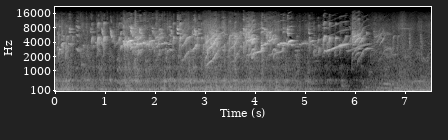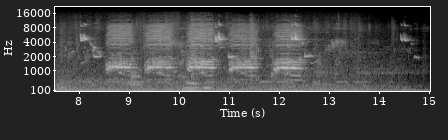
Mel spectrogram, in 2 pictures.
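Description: Busy, high-pitched chirping from caged birds fills the first several seconds, then four loud, harsh squawks ring out in a slow series, over a faint low background rumble.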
